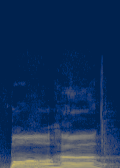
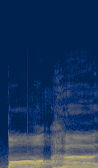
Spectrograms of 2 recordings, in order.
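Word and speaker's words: طه: adalah Mad thaobii biasa Thaha Thaha tinggal mengalirnya m-nya mungkin yang perlu diingat jangan sampai kepeleset thha Jangan gitu hamzahnya sudah enggak ada thha Oke lanjut ini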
